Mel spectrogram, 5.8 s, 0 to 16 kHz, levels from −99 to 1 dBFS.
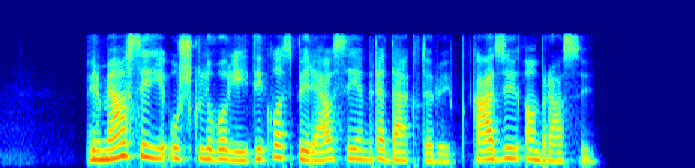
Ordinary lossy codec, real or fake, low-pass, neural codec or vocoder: MP3, 96 kbps; fake; 7.2 kHz; codec, 16 kHz, 0.8 kbps, ZipCodec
